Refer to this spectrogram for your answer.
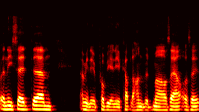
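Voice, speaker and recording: The voice of a man comes over a quiet background. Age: 60s. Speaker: podcast host. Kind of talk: interview conversation.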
